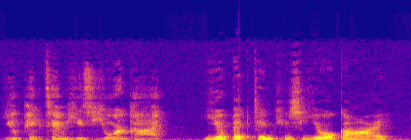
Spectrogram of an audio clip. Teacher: So the stress is on you.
